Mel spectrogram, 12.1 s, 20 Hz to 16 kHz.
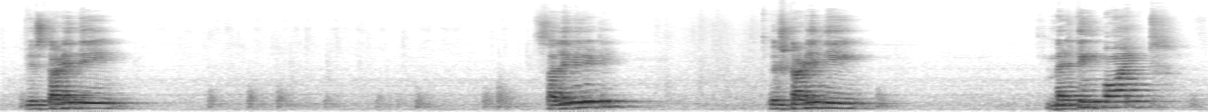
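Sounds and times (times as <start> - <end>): marker pen on whiteboard: 0.0 - 9.4, 10.4 - 12.0.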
